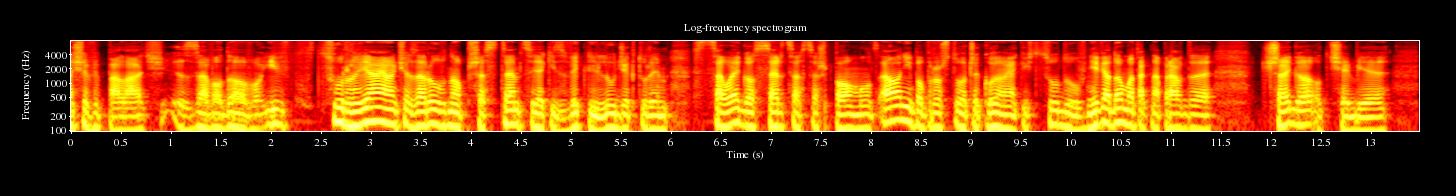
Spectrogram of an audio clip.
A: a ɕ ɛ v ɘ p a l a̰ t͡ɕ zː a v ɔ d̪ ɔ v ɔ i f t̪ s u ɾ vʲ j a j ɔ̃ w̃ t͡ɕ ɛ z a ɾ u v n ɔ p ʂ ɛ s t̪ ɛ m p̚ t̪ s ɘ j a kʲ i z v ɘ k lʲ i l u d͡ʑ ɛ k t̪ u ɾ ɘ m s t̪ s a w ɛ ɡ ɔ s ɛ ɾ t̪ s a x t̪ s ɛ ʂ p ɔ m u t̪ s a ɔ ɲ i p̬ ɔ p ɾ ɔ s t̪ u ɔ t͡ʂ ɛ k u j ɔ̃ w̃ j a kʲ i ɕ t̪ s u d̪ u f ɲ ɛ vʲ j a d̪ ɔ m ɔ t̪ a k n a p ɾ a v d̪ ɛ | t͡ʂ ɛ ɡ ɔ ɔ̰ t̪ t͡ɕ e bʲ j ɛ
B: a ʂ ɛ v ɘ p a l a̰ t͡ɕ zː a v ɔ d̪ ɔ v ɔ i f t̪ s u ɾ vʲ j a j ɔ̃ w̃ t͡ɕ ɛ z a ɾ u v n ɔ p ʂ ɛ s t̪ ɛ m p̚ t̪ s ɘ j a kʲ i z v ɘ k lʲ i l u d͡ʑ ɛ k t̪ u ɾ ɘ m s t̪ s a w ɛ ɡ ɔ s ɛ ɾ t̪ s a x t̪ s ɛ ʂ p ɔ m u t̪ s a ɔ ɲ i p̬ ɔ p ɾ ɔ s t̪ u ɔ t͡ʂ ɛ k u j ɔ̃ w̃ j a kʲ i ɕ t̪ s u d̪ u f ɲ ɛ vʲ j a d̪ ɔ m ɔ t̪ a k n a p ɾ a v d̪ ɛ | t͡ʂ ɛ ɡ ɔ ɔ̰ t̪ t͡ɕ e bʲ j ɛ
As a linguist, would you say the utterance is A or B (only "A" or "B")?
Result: A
